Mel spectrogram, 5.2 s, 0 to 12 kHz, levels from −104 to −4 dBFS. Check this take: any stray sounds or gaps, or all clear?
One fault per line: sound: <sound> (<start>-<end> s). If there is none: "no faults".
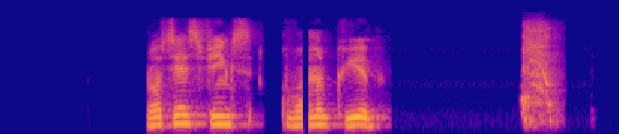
sound: dropout (2.5-2.6 s)
sound: cough (4.3-4.7 s)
